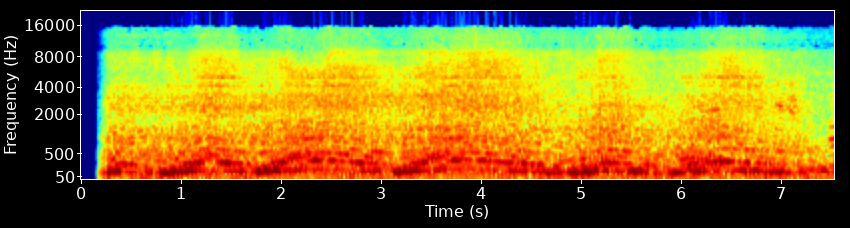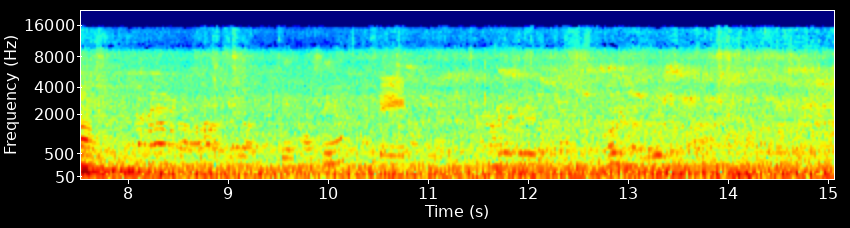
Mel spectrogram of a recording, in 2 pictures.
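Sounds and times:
motorcycle engine revving: 0.2 - 15.0.

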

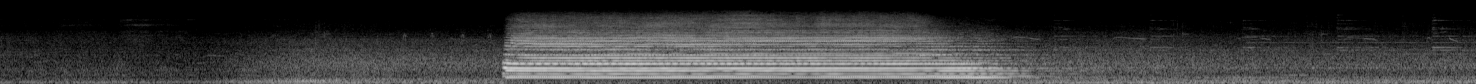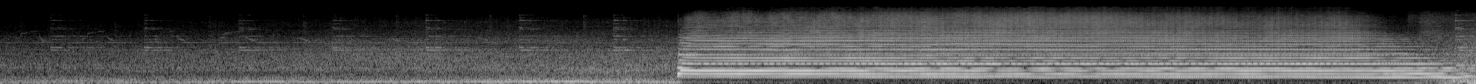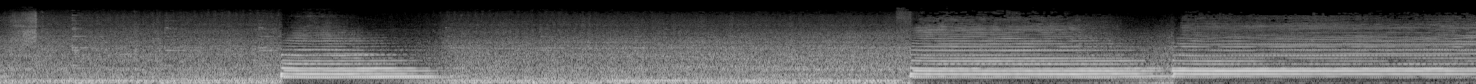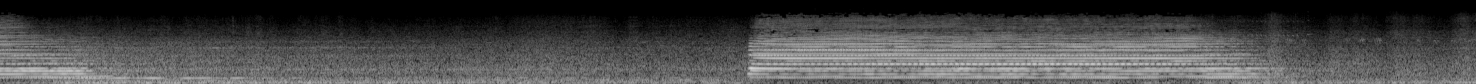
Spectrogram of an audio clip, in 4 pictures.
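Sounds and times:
train rumbling past on rails: 0.0 - 59.0
locomotive air horn blasts: 5.0 - 10.7, 21.5 - 29.9, 32.3 - 34.1, 38.5 - 46.8, 51.8 - 57.3.

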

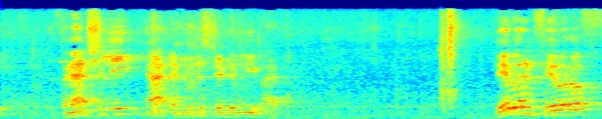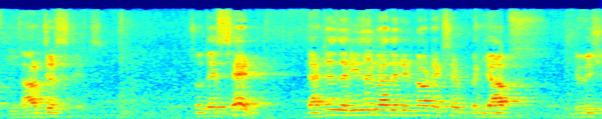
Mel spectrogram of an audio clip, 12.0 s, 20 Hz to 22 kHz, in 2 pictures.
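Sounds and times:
man talking: 0.0 - 3.0, 5.0 - 7.1, 7.9 - 12.0
faint room hum: 0.0 - 12.0.

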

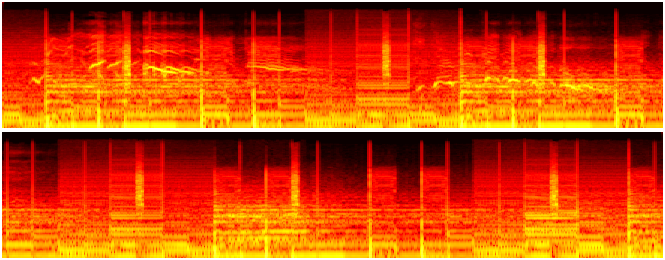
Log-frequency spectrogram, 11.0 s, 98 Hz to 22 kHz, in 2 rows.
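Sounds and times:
minimal electronic music: 0.0 - 11.0
throbbing bass hum: 0.0 - 11.0.

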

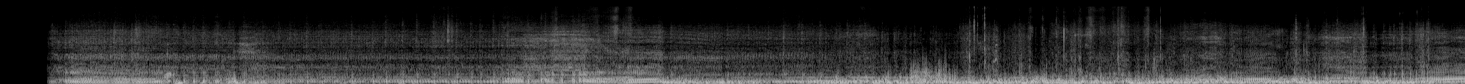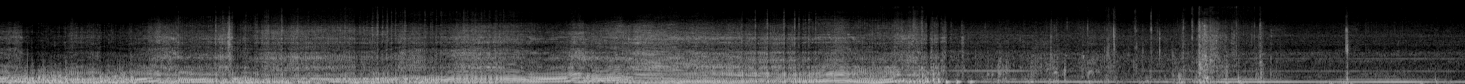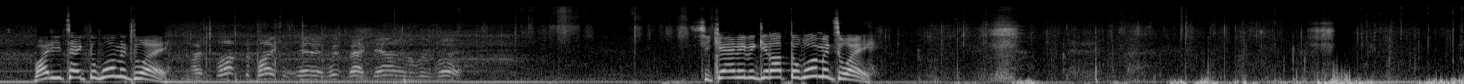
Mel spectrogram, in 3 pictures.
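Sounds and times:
dirt bike engine revving: 0.5 - 34.8.

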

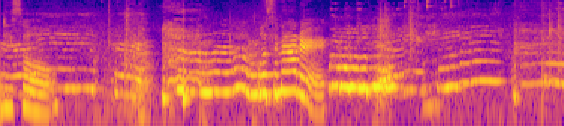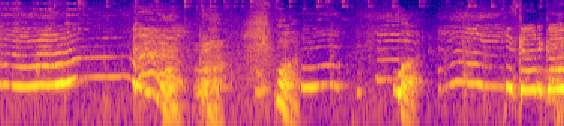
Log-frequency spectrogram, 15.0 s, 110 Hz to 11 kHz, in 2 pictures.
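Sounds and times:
large dog whining: 0.0 - 15.0.

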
